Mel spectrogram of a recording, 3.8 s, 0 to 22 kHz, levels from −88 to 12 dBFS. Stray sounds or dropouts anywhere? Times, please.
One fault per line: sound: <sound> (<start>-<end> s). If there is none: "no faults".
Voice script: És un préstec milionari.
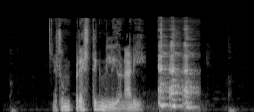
sound: laugh (2.4-3.0 s)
